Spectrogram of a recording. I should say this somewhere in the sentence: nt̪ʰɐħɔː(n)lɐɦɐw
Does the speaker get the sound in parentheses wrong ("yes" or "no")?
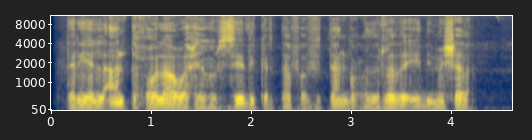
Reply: yes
